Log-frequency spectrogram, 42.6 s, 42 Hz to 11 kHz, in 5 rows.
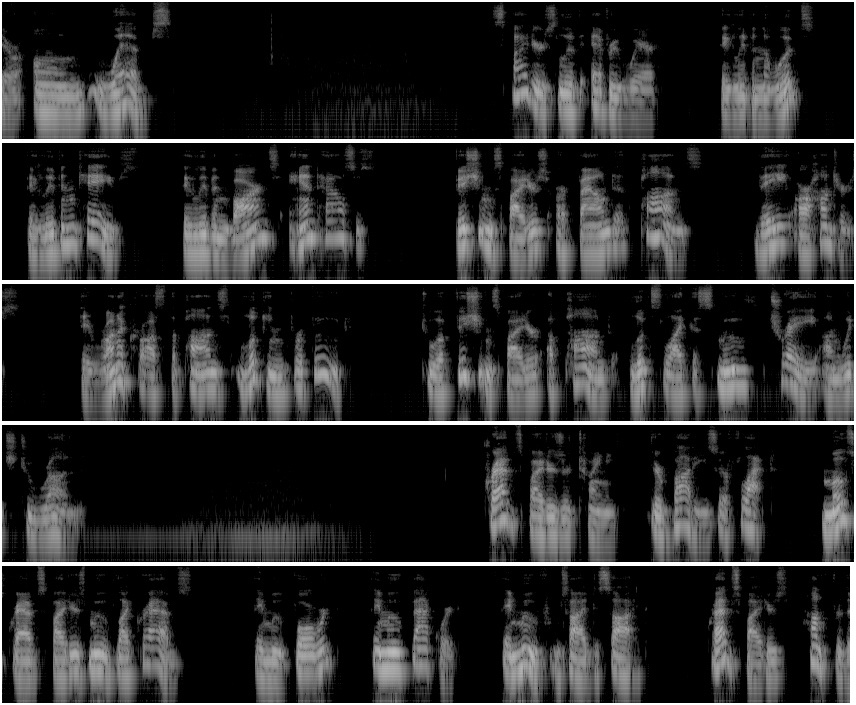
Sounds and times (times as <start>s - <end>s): Inside, small room: 0.0s - 42.5s
Narration, monologue: 0.0s - 42.5s.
